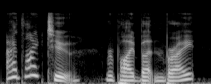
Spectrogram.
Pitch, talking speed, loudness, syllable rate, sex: 225 Hz, 170 wpm, -17 LUFS, 4.8 syllables/s, female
